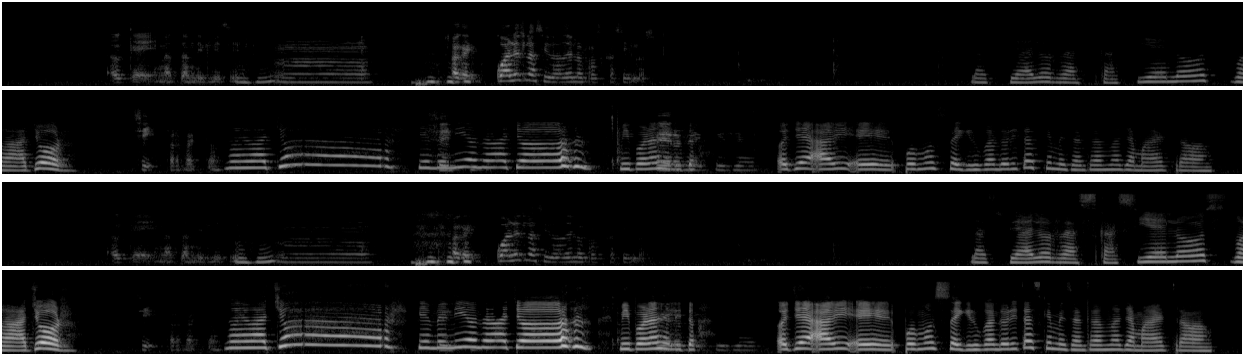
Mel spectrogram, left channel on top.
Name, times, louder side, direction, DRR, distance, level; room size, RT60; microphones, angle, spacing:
voice 1, 1.0-3.7 4.5-6.5 13.7-14.7 16.7-17.0 18.9-20.0, left 5 dB, 50° left, 0.8 m, -47 dB
voice 2, 2.3-2.7 4.1-4.5 9.7-13.2 14.6-19.2 20.2-24.5, right 7 dB, 50° right, 0.3 m, -33 dB
7.9 x 6.4 x 3.0 m
head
